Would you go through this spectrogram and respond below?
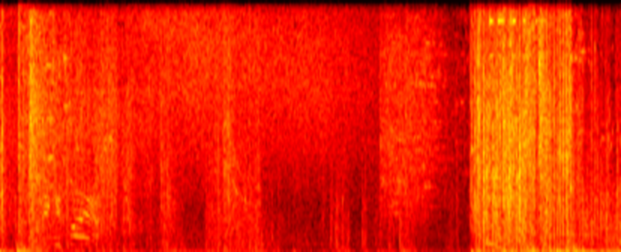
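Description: Loud, dense gunfire and shattering impacts in the video game Warzone, with bursts of shots throughout and a sudden louder volley near the end, while a voice speaks over the battle.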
